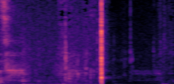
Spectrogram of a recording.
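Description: A single sharp click about one and a half seconds in, over faint rustling.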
